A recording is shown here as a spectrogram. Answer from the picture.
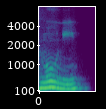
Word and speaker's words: Muni: it's a filipino word and it means it's pronounced mooney and it means to think deeply from within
